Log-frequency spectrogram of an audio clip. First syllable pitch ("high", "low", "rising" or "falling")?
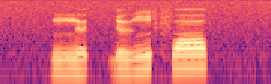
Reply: low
